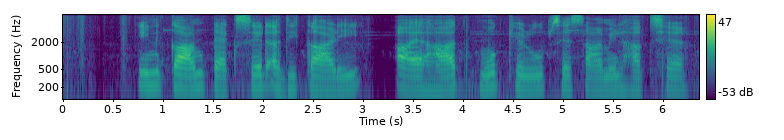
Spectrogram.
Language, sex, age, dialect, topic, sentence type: Magahi, female, 41-45, Northeastern/Surjapuri, banking, statement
